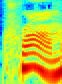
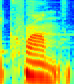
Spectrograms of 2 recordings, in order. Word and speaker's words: crumb: And and I want to remind everyone that the word crumb has a B on the end, C-R-U-M-B, but we don't pronounce the B. We just say crumb.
